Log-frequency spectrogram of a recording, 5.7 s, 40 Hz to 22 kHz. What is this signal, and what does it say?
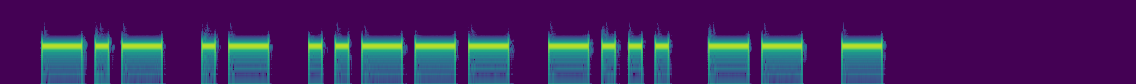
Morse code, heard as a keyed tone, about 18 wpm, 700 Hz. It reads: KA2BMT
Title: Speed Racing - USA 2x3 Call Signs 15wpm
